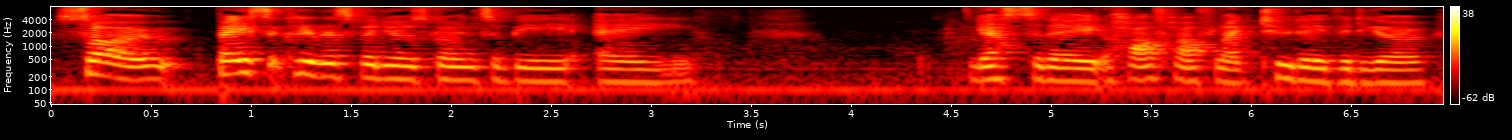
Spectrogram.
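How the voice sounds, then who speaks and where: A woman's voice: deep voice, a little slow. A young woman chatting to her phone camera while she does dishes in a small home kitchen. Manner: chatty, apologetic, talks while washing dishes. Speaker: vlogger. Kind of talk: casual chat to camera while doing chores. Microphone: phone camera propped on the counter. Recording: loud running water from the sink. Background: running water and kitchen clatter.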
